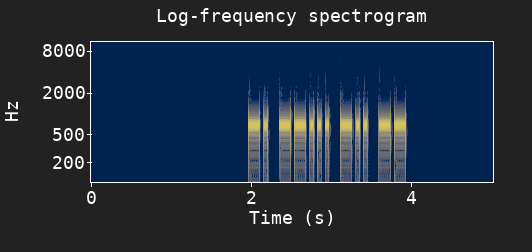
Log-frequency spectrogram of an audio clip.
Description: Morse code, heard as a keyed tone, about 25 wpm, 700 Hz. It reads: N7DM
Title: USA Call Signs - 4 Characters - 25wpm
